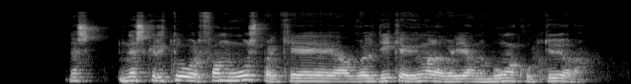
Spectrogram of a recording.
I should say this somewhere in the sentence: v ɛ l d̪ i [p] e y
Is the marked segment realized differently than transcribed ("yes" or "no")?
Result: yes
